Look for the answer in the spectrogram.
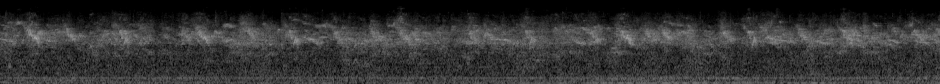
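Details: Dense chorus of a garden house sparrow colony, about 30 in a flowering currant and more in a holly tree: unbroken overlapping high chirps and chatter, nearly even loudness across the recording, faint low hum.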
